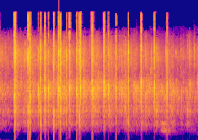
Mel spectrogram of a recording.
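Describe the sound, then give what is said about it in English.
An audience at the Heritage Foundation applauds to welcome a panel, dense overlapping hand claps with a few sharp, louder claps standing out, sustained steadily for several seconds before easing slightly. “So please join me in applause and welcoming our panel”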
